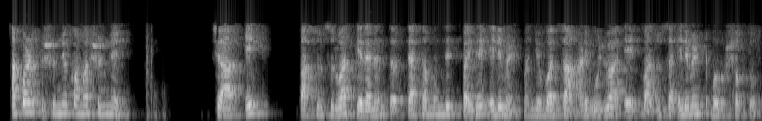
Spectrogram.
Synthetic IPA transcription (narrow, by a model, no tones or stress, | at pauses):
apəɳɕunjəkɔmaɕunjə | t͡ɕjaek | pasuːnsuɾuʋat̪̚keljanənt̪əɾt̪jasəmbənd̪ʱit̪̚pəɦileʔelimeɳʈ̚m̤əɳd͡zeʋəɾsaʔa̰ɽ̃iʔud͡ʑʋaʔebad͡zut͡saʔelimeɳʈbʱəɾuːɕək̚t̪o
